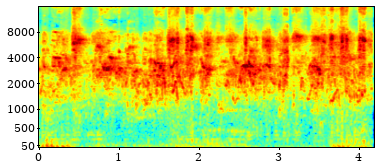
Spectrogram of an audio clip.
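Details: Parakeet chattering at its autumn morning meal in natural light: shrill, busy warbling with quick squeaks and buzzy notes packed tightly together and no pauses.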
